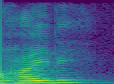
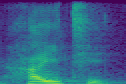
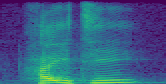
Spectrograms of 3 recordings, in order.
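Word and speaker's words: Haiti: produce at home are more expensive you know Heidi I'm sure that's how you pronounce the name of the country high tea oh okay so I have to go tea at the end high tea it's one of the first countries and you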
